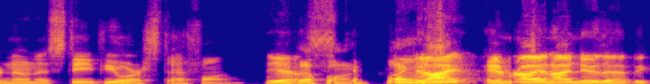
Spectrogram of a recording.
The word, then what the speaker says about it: Stephan: it Stephen or Steve actually the actual spelling and pronunciation my name is German it's Steph Stefan s-t-e-p-h-a-n is actually because my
